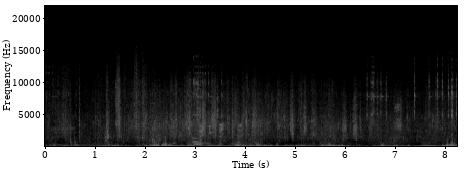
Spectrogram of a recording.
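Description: Wind buffeting the microphone in an uneven low rumble, with faint voices of people talking.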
